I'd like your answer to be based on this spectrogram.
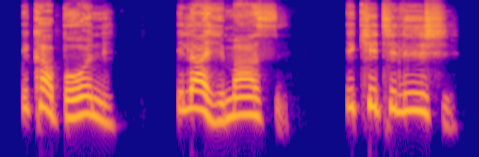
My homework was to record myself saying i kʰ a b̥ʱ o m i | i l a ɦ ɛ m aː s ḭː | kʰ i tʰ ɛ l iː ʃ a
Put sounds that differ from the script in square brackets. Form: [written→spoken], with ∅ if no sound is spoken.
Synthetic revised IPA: i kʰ a b̥ʱ o [m→n] i | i l a ɦ [ɛ→i] m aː s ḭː | kʰ i tʰ [ɛ→i] l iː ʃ [a→i]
